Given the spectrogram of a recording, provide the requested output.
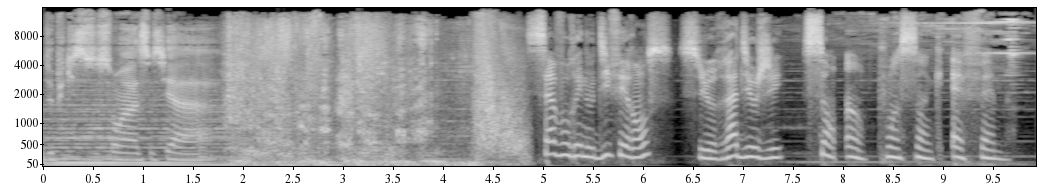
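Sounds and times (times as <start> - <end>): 
speech: 0.1 - 9.8
loud sustained lion roar: 1.8 - 4.9.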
